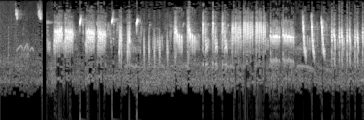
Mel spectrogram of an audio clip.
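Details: Loud black-browed reed warbler song after a short click: bursts of grating, buzzy notes and quick high chips follow one another rapidly, forming a dense, varied chatter.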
